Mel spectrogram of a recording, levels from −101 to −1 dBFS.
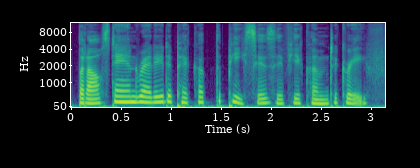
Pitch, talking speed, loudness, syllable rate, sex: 190 Hz, 265 wpm, -19 LUFS, 5.6 syllables/s, female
